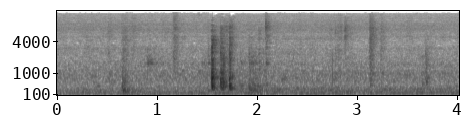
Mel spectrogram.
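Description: Low room noise with a few scattered light clicks and knocks, and one brief louder clatter about a second and a half in.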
